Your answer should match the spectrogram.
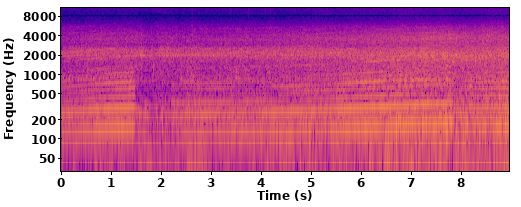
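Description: A Suzuki GSX-R sportsbike engine, around 21 years old, revs close up through several gears, its pitch climbing steadily before dropping sharply at each shift, loud and clear with no talk.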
